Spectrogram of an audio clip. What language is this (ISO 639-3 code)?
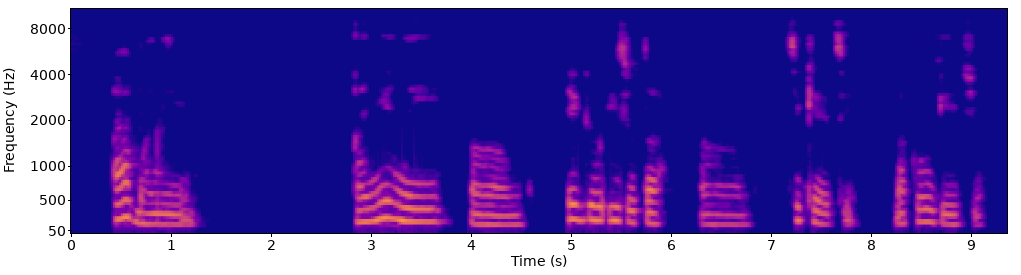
ibo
